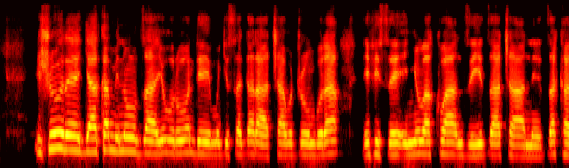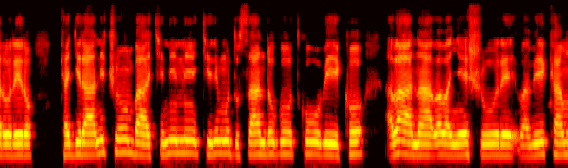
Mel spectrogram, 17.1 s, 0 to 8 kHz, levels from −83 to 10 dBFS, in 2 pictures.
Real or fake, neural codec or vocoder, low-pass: fake; autoencoder, 48 kHz, 128 numbers a frame, DAC-VAE, trained on Japanese speech; 7.2 kHz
